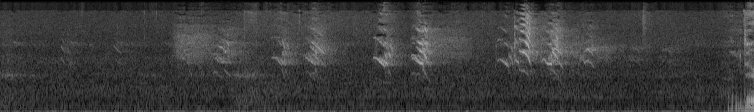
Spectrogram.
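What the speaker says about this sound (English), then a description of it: "And there the birds are singing happily." Birds sing and chirp outdoors at daybreak, a scatter of bright tweets and short calls repeating over a steady low background rumble, moderately distant throughout.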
